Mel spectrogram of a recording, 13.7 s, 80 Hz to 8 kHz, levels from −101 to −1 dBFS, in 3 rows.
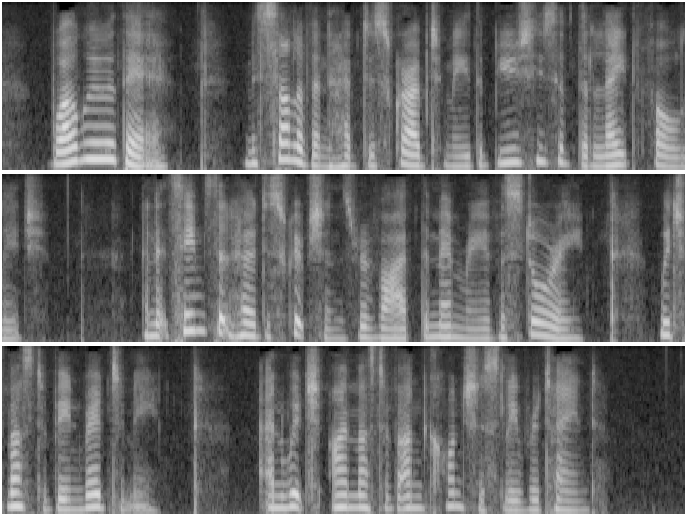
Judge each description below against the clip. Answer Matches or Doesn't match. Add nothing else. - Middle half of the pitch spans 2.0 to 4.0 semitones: Doesn't match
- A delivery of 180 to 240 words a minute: Matches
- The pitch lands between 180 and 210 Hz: Matches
